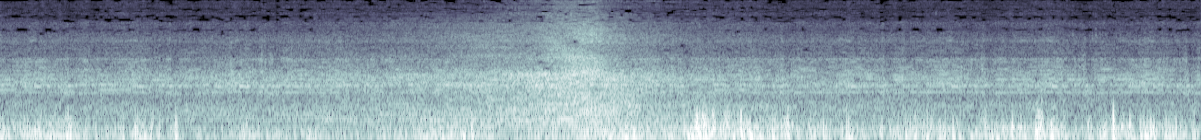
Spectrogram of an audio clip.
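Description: Ride noise from a bicycle on the move: a constant low rumble with irregular knocks and rattles. A rushing hiss swells up and fades about halfway through.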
